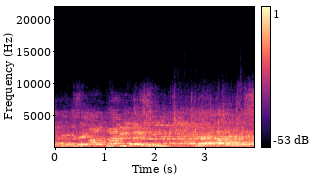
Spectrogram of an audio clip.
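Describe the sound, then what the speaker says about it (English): A crowd applauds Durham's women's volleyball team, gold medalists in the BUCS Big Wednesday 2024 championship final against Essex. Steady, dense applause and crowd noise fill the hall throughout, with a commentator's voice running over it. "You can see the applause from the crowd."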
